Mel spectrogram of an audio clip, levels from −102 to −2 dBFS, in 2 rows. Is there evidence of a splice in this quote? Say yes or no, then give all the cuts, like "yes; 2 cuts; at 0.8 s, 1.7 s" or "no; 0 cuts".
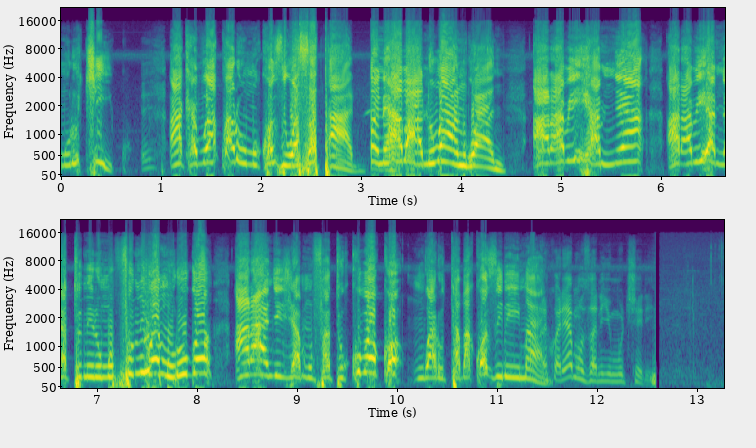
yes; 2 cuts; at 3.1 s, 12.6 s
